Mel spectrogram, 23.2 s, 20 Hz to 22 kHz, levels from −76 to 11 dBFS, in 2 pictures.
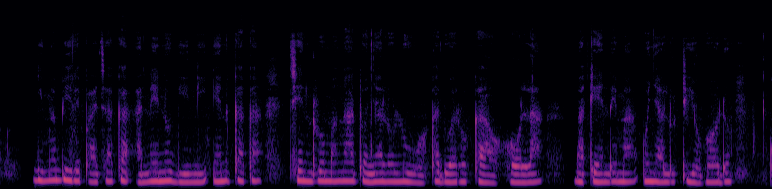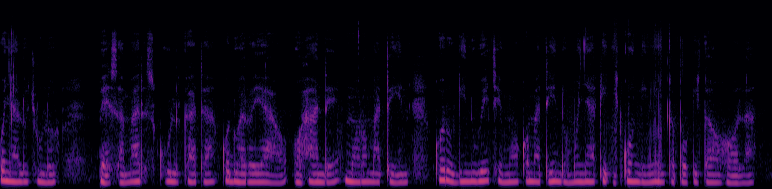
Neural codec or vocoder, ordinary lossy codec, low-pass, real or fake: none; none; none; real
